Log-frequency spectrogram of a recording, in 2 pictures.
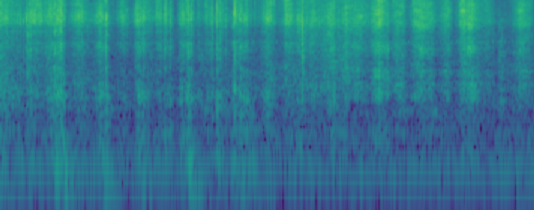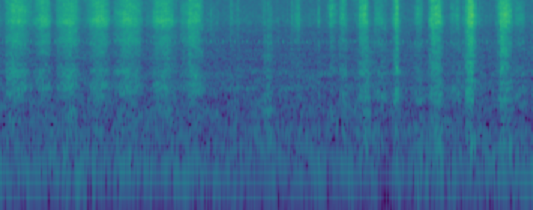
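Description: Fingertips and nails rub and scratch across the rough green abrasive scouring layer of a small rectangular red polyurethane foam dish sponge held in the hands. The result is a bright, dry, hissing scratch made of quick, uneven strokes at roughly three per second, each dying away almost at once. The strokes briefly soften near the end before picking up again.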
